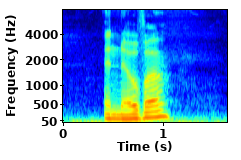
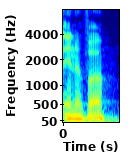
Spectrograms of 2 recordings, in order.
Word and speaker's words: Innova: man I think that it's Anova hey if you're listening to this and you're new there's no shame in it but it's pronounced Innova there's no I'm not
